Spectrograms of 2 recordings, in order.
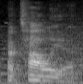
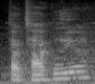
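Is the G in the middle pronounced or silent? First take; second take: silent; pronounced. First: The G in the middle is silent. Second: The G in the middle is clearly pronounced. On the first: "It's so much easier to say when you don't try to enunciate the G" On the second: "I don't even know if I said it right"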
